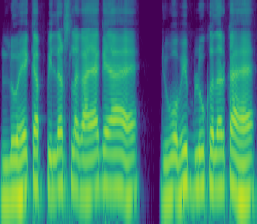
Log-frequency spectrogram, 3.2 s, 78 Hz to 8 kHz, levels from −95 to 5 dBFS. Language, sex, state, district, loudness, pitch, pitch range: Hindi, male, Jharkhand, Garhwa, -14 LUFS, 165 Hz, 150-170 Hz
